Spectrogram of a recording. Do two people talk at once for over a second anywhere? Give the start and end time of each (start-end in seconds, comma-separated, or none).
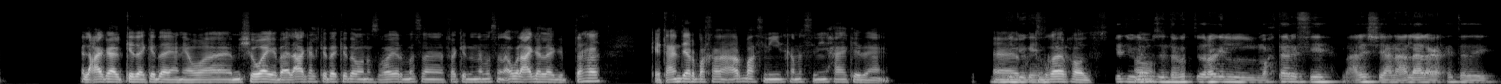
none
